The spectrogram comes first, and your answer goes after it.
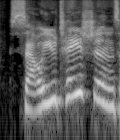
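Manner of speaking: high, slow, grand greeting; lightly voiced dinosaur savoring a big word; a hint of a pompous little dinosaur; as Theo would. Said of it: "as Theo would say".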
